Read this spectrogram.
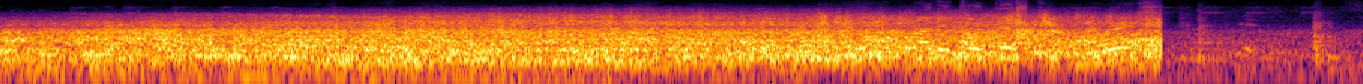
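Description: A formation of jet planes roars loudly overhead.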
